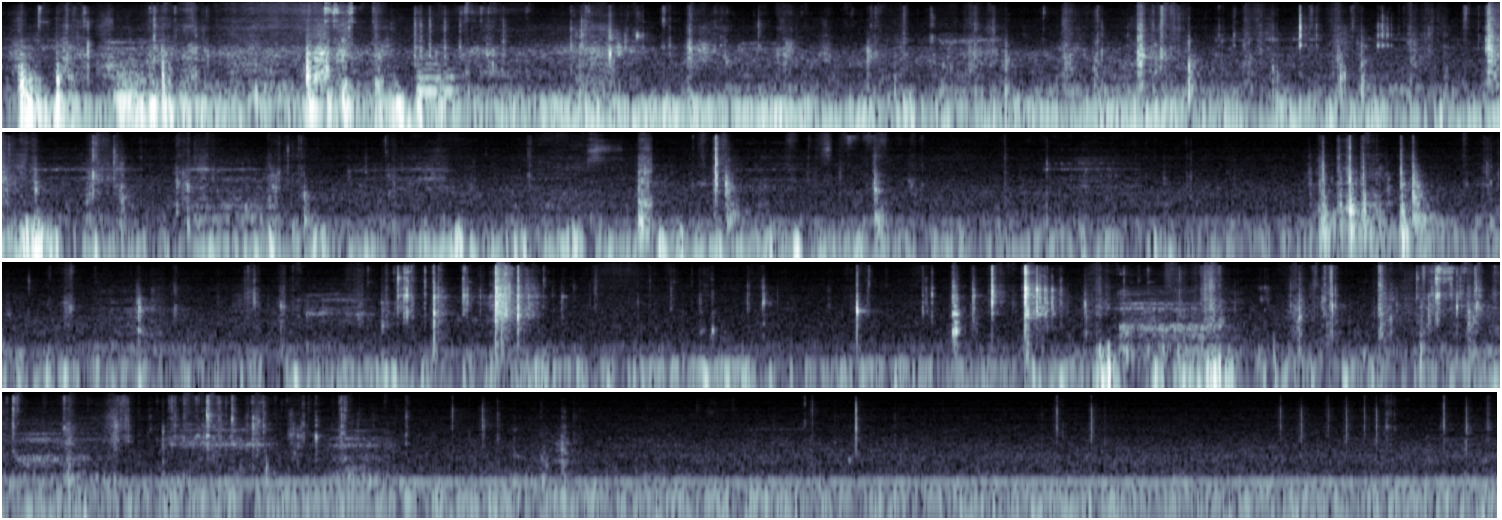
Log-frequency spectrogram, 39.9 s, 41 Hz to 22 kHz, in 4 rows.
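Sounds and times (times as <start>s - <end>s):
keys jangling on a key ring: 28.8s - 32.2s.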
